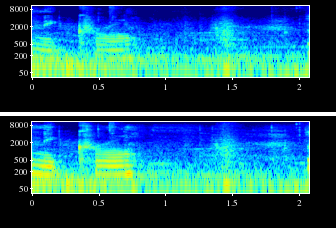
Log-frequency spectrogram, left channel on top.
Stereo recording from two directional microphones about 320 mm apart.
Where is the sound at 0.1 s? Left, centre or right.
Centre.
